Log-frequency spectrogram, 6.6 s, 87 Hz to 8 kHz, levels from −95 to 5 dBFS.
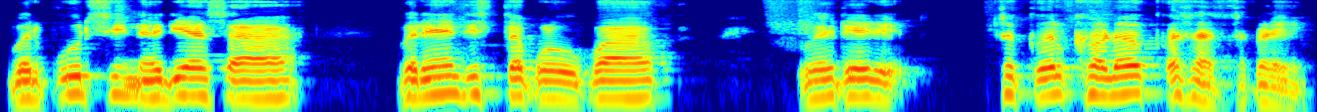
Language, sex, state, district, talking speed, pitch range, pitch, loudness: Konkani, female, Goa, North and South Goa, 90 wpm, 155-180 Hz, 165 Hz, -17 LUFS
